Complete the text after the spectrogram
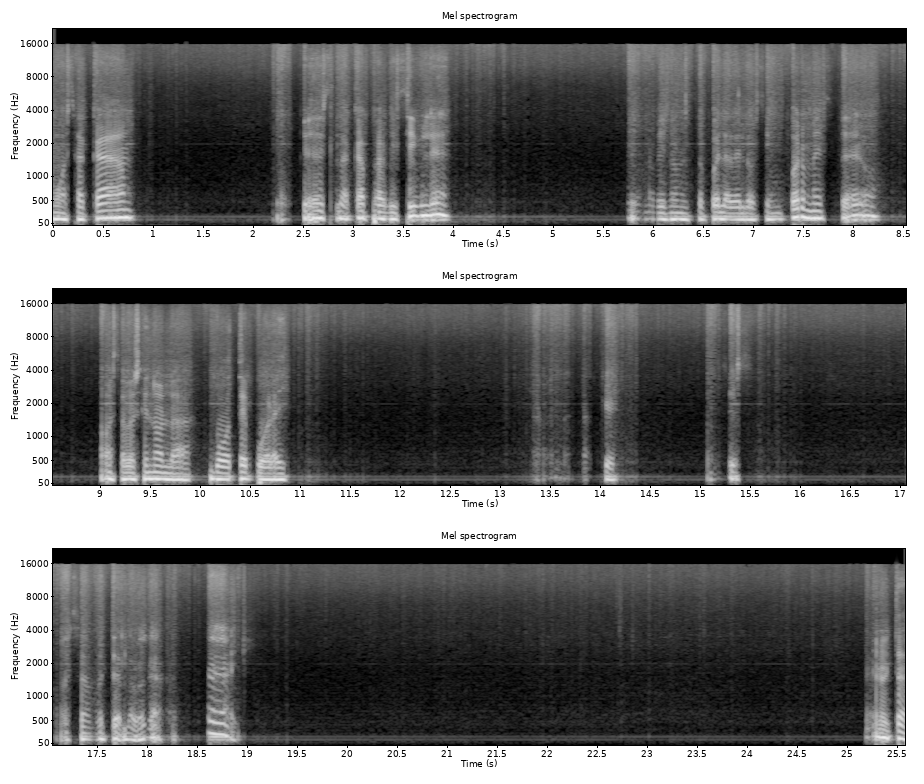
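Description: A man talks calmly and closely into a microphone, in bursts with pauses.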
